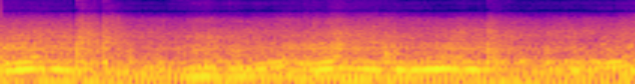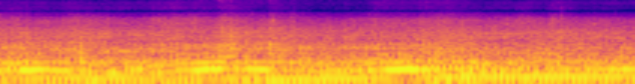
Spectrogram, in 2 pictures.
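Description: Engines of a race-prepared Volkswagen Beetle and a Ford Mustang at a drag-race start line: a steady idle, with the throttle blipped in short revs about once a second.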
